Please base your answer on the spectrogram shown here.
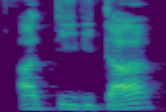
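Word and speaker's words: attività: A osobno jako trzeci i ostatni podpunkt właśnie te słowa, które mają akcent na ostatnią sylabę. Tak to wygląda jak na przykład te dwa słowa, które już padły. Ativita, felicita, aktywność, radość.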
